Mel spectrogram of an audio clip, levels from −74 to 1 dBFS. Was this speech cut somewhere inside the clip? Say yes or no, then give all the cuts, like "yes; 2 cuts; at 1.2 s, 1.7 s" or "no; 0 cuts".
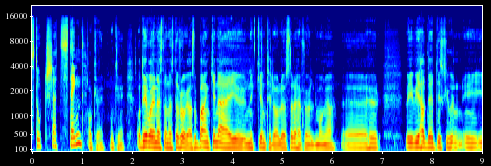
yes; 1 cut; at 1.1 s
